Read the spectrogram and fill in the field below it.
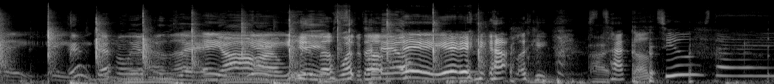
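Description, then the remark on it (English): Several sharp hand claps ring out in an uneven rhythm, mixed in with voices talking and singing excitedly over them, lively throughout. “Clap it out.”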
